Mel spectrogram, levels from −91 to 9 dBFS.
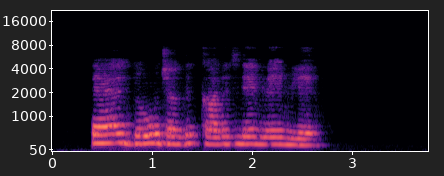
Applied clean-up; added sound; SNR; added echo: neural mask model DeepFilterNet 3.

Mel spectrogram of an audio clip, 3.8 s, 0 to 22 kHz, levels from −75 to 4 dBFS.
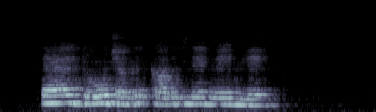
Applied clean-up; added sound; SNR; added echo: neural separator model SepFormer DNS4.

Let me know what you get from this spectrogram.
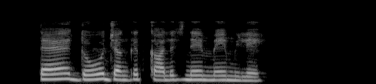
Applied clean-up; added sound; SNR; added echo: none; none; none; none.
